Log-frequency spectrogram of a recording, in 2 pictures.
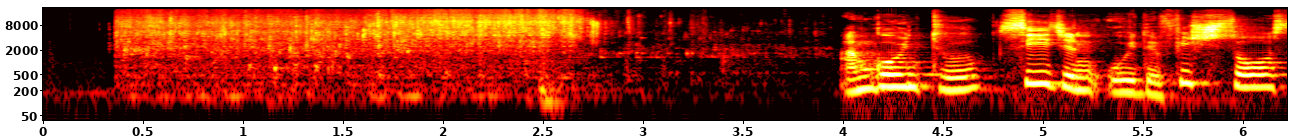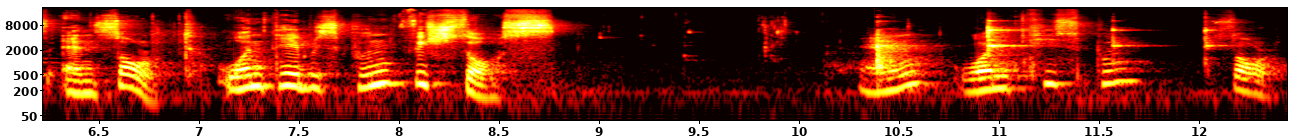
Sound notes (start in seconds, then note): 0.3 water running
